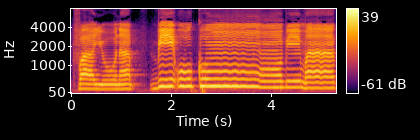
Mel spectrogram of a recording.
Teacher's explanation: Ikhfa Syafawi hukum mim mati ikhfa SFA syafawi dengung funabbiukum Bima Ma panjang dua ketukan karena ada Alif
